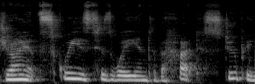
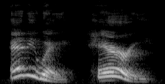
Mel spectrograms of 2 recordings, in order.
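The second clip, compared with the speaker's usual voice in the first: hearty giant; 7 semitones higher, 5 dB louder than usual. A narrator's reading. Reads the giant's dialogue.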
